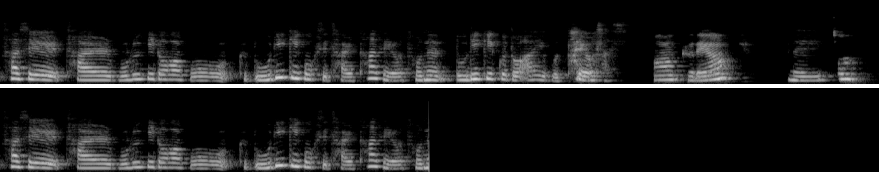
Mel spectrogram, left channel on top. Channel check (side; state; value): right; drops out; at 4.3 s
